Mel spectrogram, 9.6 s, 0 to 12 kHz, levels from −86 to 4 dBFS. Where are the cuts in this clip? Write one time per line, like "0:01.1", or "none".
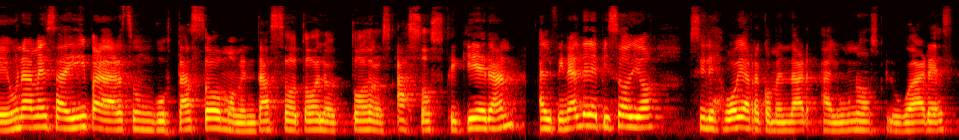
0:05.3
